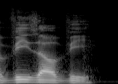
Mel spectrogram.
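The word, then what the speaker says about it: vis-à-vis: 스펠링 상으로야 vis-a-vis지만 프랑스 사람들은 요 첫 번째 것만 연결해서 읽으니까 visa. 끝에 거는 자음을 발음 안 하죠. 끝에 자음은 그러니까 vis-a-vis.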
